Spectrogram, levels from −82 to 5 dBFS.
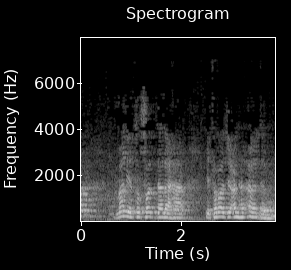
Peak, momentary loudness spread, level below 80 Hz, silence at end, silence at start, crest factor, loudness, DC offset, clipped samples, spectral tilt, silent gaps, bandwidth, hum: -4 dBFS; 12 LU; -54 dBFS; 0 s; 0 s; 14 dB; -18 LUFS; under 0.1%; under 0.1%; -9.5 dB/octave; none; 5.8 kHz; none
